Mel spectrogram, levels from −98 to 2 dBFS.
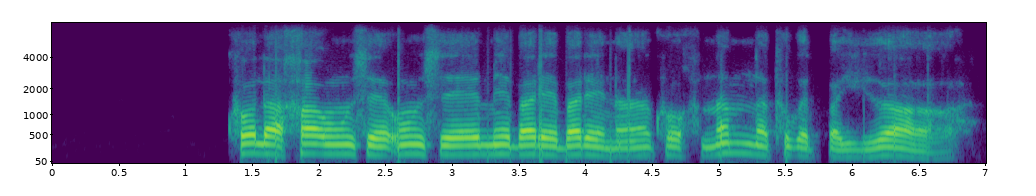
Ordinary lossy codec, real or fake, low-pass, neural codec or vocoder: Opus, 16 kbps; real; 7.2 kHz; none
